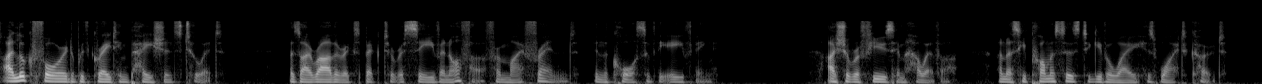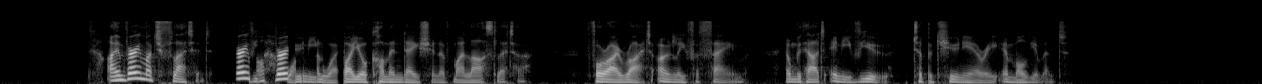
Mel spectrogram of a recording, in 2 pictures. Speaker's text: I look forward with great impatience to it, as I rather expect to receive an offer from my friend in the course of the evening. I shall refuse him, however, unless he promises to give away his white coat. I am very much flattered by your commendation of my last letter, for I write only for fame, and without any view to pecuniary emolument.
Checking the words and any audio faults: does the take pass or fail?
fail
